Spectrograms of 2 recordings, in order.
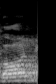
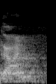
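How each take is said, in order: First: It is said with a British vowel, like 'gon'. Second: It is said with an American vowel, like 'gahn'. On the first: "British গো ওয়েন গন বলে" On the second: "আমেরিকানরা গান বলে"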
